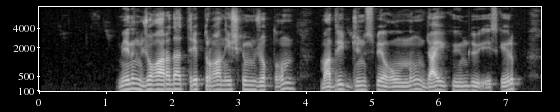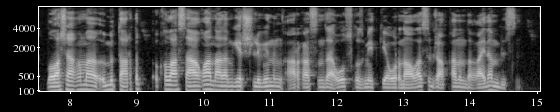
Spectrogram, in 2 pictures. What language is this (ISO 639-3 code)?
kaz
